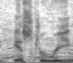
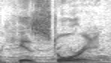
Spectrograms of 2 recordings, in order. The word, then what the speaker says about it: HIStory: Whether you pronounce it History or His Story, this collection of 15 previous hits and 15 new songs is among the most hyped, most anticipated albums in memory.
